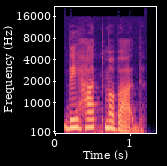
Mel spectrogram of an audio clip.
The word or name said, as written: देहात्मवाद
